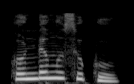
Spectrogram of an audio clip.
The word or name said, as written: ಕೊಂಡಮುಸುಕು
